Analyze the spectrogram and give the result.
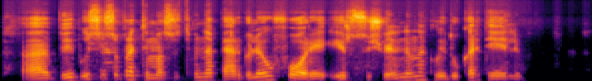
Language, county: Lithuanian, Kaunas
